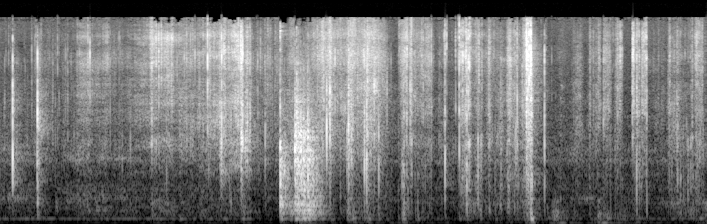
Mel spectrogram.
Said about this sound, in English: So we're going to cut this package here.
